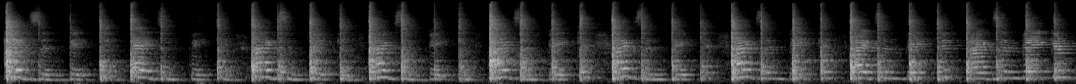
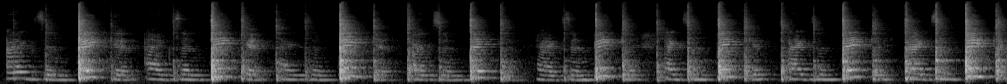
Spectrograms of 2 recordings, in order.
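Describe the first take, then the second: First: EGGS and bacon, chanted with eggs punched louder; rhythmic chant with the weight on "Eggs"; stress on eggs. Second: Rhythmic chant with the weight on "bacon"; stress on bacon. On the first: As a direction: clap it out, hitting eggs first. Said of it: "So now we're gonna do eggs and bacon". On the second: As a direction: clap it out, leaning on bacon. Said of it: "where is the emphasis for which word? ... if you said bacon". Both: Shown as a demonstration.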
